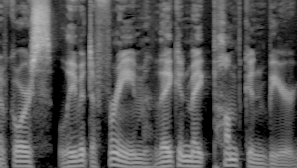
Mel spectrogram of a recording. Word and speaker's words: Freiem: There's a brewery called Freem. It's spelled Freiem.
